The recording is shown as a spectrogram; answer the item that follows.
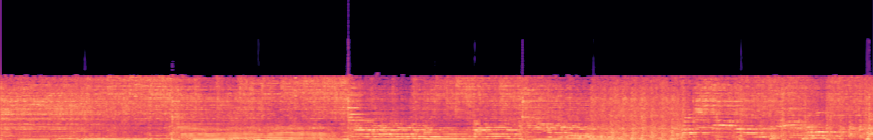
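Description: Live rock band playing an instrumental passage: electric guitar, bass guitar and drum kit, with held notes that change every half second to a second.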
